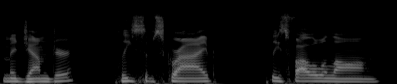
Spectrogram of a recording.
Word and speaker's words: Majumder: It's pronounced Majumder, by the way. For anybody who's wondering, it's pronounced Majumder.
